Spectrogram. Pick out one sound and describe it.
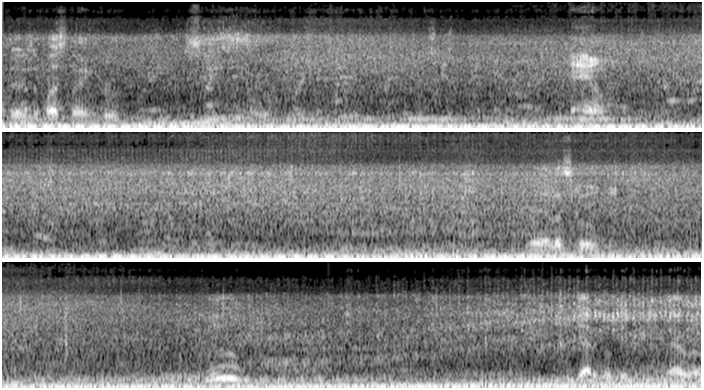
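A crowd of adults chats outdoors.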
